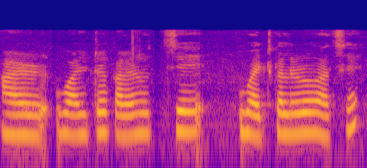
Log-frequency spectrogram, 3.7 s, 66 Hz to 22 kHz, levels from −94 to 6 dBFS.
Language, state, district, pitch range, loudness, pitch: Bengali, West Bengal, Alipurduar, 210-230 Hz, -15 LUFS, 215 Hz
